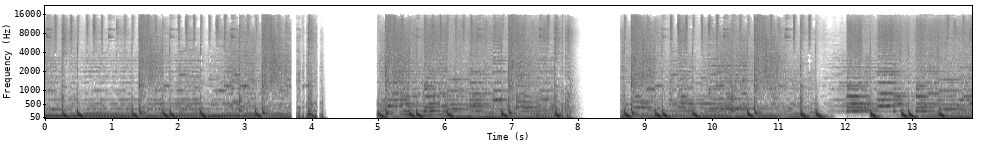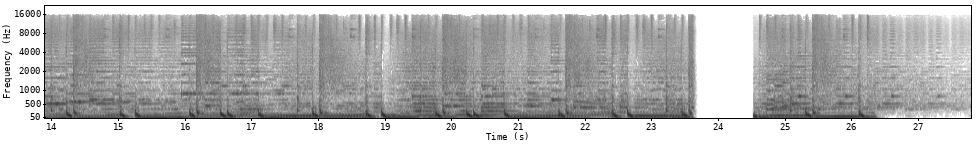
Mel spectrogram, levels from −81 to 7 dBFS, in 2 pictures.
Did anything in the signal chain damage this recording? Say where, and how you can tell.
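Yes. Between 3.69 and 5.10 s the network path shows repeated packet loss (robotic sound): ten holes, the longest 77 ms, each patched by stretching the preceding sound. Concealment covers 17% of that span, so the sound turns choppy. That density is what separates it from scattered gaps.

Three stretches go quiet after a brief fading buzz: 4.17 to 5.0 s, 7.87 to 8.65 s and 23.63 to 24.55 s, with about 0.72, 0.49 and 0.81 s of near-silence. The sound then resumes with that portion gone. The likely cause is a long network dropout, since concealment gives out instead of chopping.

From 7.72 to 8.67 s there are scattered short gaps, roughly four of them and up to about 30 ms each. They are heard as brief ticks and smears while the sound stays mostly clear. They are too sparse to turn robotic and too short to fall silent.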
